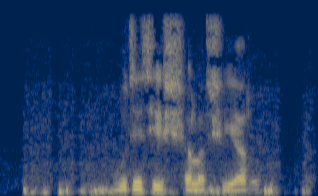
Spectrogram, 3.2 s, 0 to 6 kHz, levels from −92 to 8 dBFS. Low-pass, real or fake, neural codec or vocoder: 5.4 kHz; real; none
